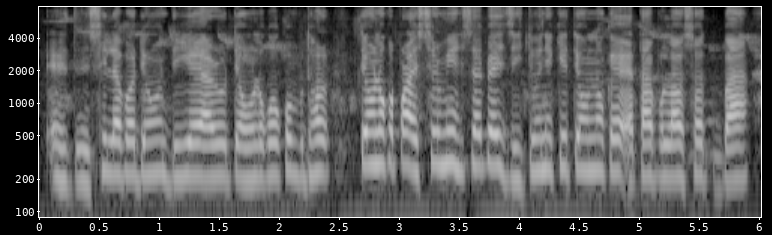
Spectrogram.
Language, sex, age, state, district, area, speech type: Assamese, female, 60+, Assam, Udalguri, rural, spontaneous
